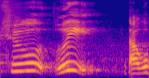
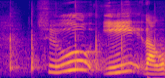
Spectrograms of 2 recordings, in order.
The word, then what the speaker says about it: 주의: 번째 음절에 있는 의아 그렇기 때문에 주의라고 발음해도 되고요 주이라고 발음하는 것 둘 다 허용을 해줍니다 아이가 내발을 꼭 받고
